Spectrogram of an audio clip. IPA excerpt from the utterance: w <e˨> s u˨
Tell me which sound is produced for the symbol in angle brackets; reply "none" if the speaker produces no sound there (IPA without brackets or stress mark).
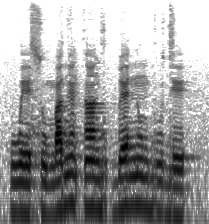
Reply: e˨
